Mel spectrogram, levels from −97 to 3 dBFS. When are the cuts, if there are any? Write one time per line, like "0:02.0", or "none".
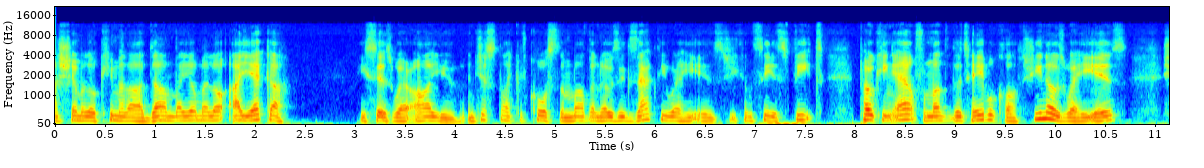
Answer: none

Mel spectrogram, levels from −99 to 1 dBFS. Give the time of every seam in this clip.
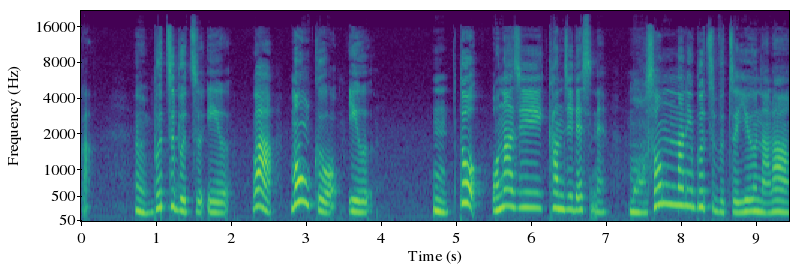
0:02.7
0:03.5
0:05.0
0:07.1

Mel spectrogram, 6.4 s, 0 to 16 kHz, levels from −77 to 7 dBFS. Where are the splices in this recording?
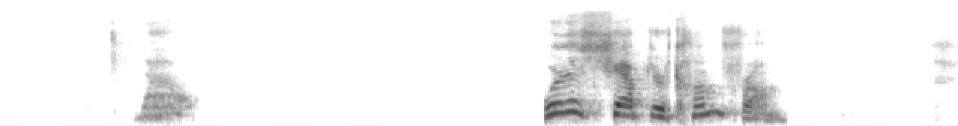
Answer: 0:04.5

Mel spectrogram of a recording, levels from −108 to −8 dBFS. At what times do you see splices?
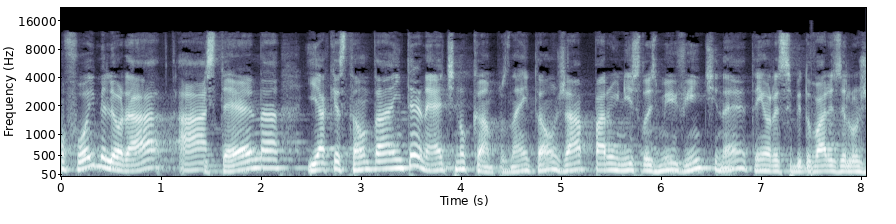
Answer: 0:01.4
0:05.8

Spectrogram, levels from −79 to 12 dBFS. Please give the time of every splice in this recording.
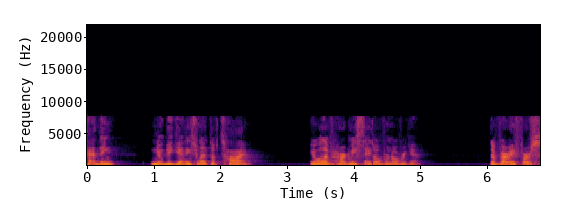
0:01.6
0:04.3

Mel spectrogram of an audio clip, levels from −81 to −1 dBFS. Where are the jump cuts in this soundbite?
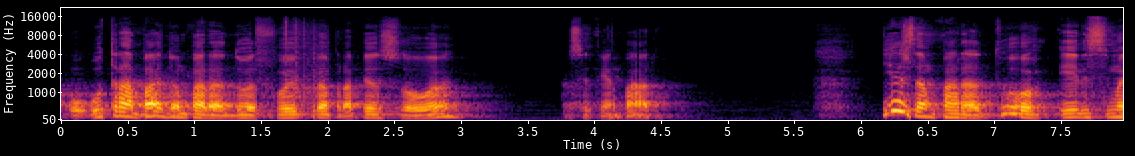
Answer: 0:01.5
0:02.0
0:03.8
0:06.4

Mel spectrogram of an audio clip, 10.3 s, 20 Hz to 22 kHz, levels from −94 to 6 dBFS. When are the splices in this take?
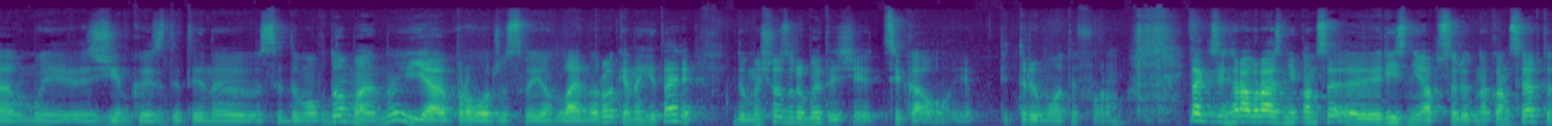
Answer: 0:05.1
0:05.9
0:07.9

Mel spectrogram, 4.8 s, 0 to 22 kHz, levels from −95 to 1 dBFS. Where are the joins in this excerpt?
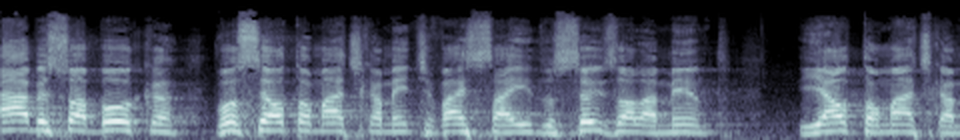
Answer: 0:01.0
0:03.8

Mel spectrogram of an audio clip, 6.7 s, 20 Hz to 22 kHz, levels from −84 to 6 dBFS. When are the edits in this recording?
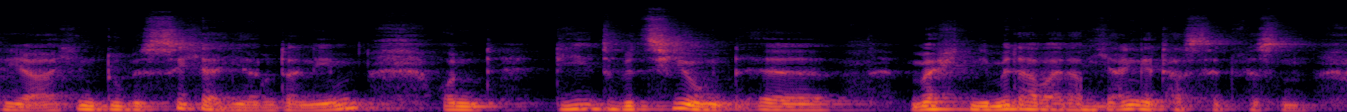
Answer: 0:01.3
0:03.0
0:05.4

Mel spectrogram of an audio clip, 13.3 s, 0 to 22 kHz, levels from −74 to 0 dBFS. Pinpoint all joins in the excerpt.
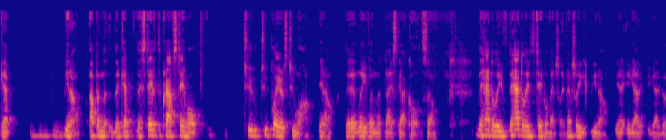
0:01.7
0:06.8
0:09.4

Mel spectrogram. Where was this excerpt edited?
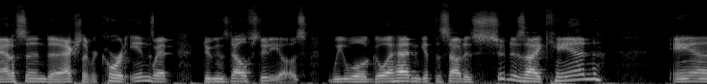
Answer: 0:01.5
0:03.2

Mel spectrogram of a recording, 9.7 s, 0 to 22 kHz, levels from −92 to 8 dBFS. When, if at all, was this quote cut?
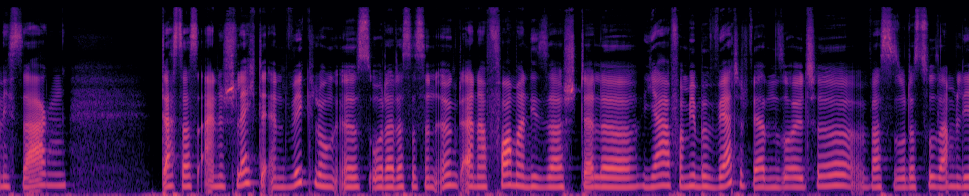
none

